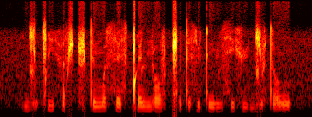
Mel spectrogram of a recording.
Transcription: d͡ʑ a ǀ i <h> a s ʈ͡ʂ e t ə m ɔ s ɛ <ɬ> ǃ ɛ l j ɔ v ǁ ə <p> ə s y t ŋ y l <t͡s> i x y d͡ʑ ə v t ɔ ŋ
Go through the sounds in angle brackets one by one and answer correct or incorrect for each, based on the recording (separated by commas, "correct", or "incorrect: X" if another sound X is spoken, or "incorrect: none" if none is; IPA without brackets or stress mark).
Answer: correct, incorrect: s, incorrect: t, incorrect: s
